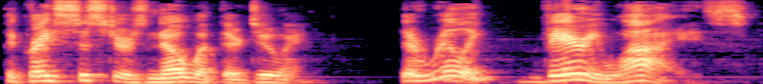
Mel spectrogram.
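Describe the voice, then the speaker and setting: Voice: mid-range voice, animated, a little slow, breathy edge, lo-fi sound, voice pushed up. A narrator voicing a bossy, insistent teenage girl with a matter-of-fact, urgent manner in a storybook reading. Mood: uneasy reassurance.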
